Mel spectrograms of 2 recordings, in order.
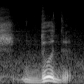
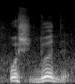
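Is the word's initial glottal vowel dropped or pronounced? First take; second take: dropped; pronounced. First: The opening glottal vowel is dropped entirely. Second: The opening glottal vowel is clearly pronounced. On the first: "hilang dhammahnya hamzah u dari ushdud" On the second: "yang dhammah seperti ushdud"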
